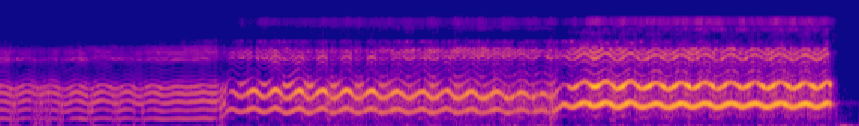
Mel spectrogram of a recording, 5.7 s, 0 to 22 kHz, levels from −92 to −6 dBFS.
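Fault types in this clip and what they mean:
Opus compression: The music comes through rough and grainy, with a muffled, hoarse edge and nothing above 12.2 kHz, most likely from low-rate Opus encoding. The encoder fills bands it cannot afford with folded or noise-like content, so tones smear into texture, and the sound fits hybrid mode at around 16 kbps. On a spectrogram, a hard ceiling sits at 12.2 kHz with speckled, noisy fill below it. The waveform looks normal.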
